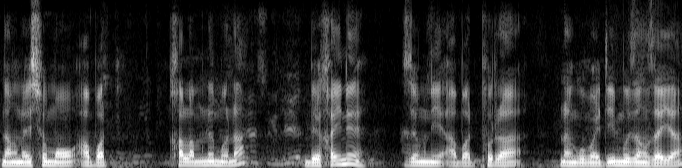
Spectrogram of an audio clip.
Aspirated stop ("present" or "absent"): present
